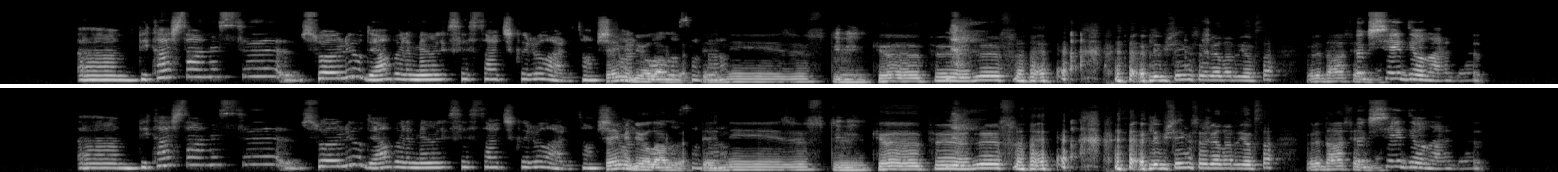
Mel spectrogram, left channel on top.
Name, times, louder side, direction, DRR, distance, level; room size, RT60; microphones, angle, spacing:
voice 1, 0.8-7.3 8.3-8.7 9.4-9.7 13.6-14.8, left 3 dB, 40° left, 0.5 m, -23 dB
voice 2, 6.1-12.8 13.1-13.8, right 2 dB, 25° right, 0.3 m, -21 dB
3.3 x 2.5 x 2.4 m
head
